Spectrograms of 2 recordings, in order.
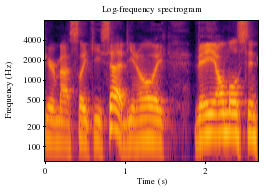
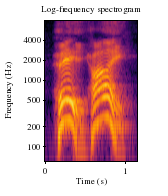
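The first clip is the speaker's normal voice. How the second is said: put-on startled, surprised, pitched-up voice; 7 semitones higher than usual. Retelling how he said hello: imitating a surprised greeting. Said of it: "like a su-, a surprise".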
